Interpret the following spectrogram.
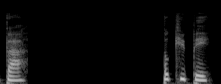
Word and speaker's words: pas occupé: Here you can also make the liaison between. Pas occupé. And you can say, Je ne suis pas occupé, mais je suis malade. or you cannot make the liaison and say, Je ne suis pas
